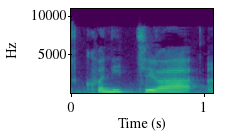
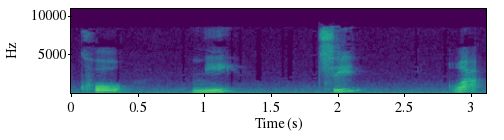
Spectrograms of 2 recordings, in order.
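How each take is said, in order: First: Said in the usual way. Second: "Ko, ni, chi, wa" said one syllable at a time. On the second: Shown as a demonstration. Streamer teaching viewers a Japanese hello, syllable by syllable. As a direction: break "Ko, ni, chi, wa" into separate syllables with pauses. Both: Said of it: "it's pretty simple".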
